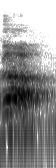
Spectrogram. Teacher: जब ग बोलेंगे ना तो उसमें कंपन पैदा होता है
